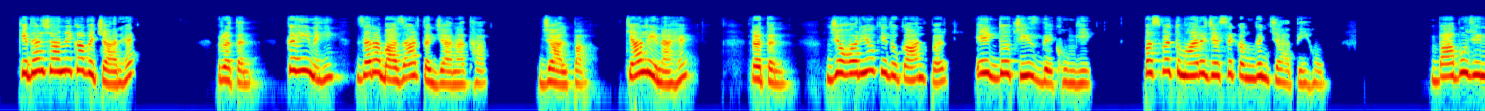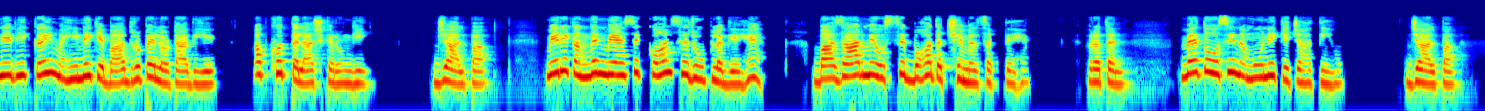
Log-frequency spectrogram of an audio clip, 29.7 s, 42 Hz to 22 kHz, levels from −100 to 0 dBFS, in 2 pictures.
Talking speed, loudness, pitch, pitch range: 150 wpm, -15 LUFS, 270 Hz, 210-330 Hz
